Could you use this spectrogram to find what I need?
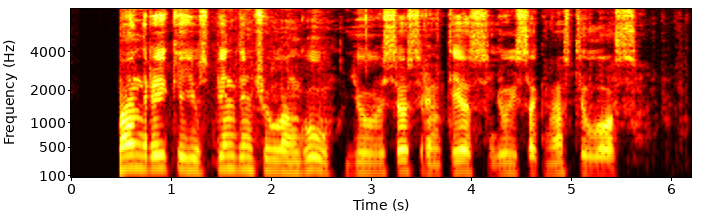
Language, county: Lithuanian, Klaipėda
